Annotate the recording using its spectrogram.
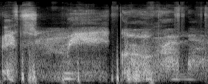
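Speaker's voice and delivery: breathy, whispered demon voice. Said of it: "the demon voice comes out and says".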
